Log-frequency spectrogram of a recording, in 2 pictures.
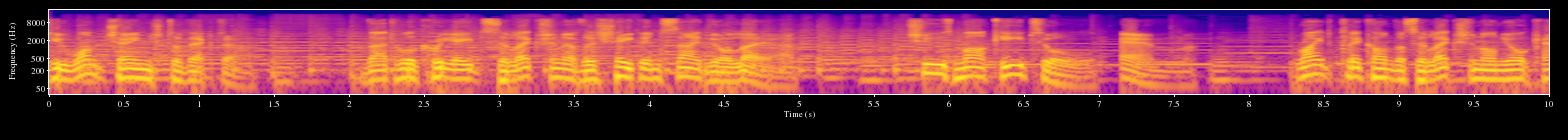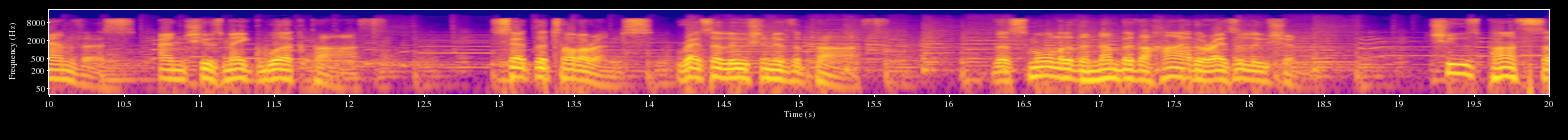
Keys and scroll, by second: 6.1 m, 19.5 a.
